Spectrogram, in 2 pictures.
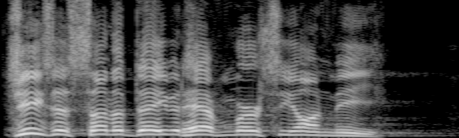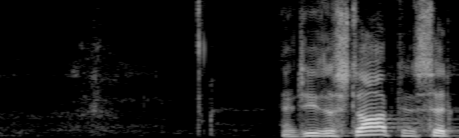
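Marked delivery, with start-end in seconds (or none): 0.0-2.4 even louder, higher desperate cry. A narrator's reading. Beggar crying out again over the rebuking crowd, loud. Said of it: "He cried all the more".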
